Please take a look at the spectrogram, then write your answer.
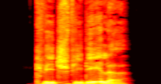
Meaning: inflection of quietschfidel: 1. strong/mixed nominative/accusative feminine singular 2. strong nominative/accusative plural 3. weak nominative all-gender singular
- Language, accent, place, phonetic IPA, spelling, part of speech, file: German, Germany, Berlin, [ˈkviːt͡ʃfiˌdeːlə], quietschfidele, adjective, De-quietschfidele.ogg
